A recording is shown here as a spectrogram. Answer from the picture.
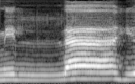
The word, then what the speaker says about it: اللہ: اگر بسم اللہ سے پہلے حرکت زیر ہوتی ہے یعنی کسرہ ہوتا ہے تو خود لفظ جلال اللہ نازک انداز سے تلفظ ہوگا, جسے ہم ترقیق کہتے ہیں یعنی نازک انداز میں. تو اس کا صحیح تلفظ اس طریقے سے ہے, بسم اللہ الرحمن الرحیم.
